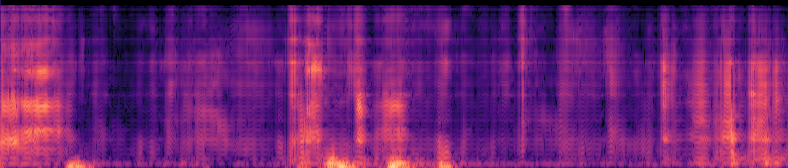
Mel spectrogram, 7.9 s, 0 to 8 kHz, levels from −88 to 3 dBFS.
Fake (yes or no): yes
